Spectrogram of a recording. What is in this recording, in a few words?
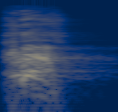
effort; Renekton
